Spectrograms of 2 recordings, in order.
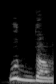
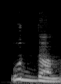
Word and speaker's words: উদ্যম: যেমন উদ্যম মনে হবে যেন দয় দ দুইটা দ লিখছে তাই না? উদ্যম গদ্য কিন্তু শব্দের মধ্যে বা শেষে যুক্ত ব্যঞ্জনের সাথে জফালা এর কোন উচ্চারণ হয় না।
